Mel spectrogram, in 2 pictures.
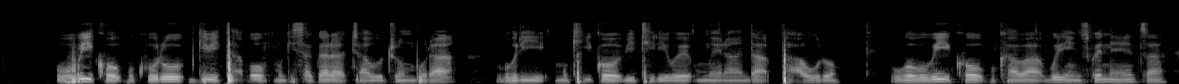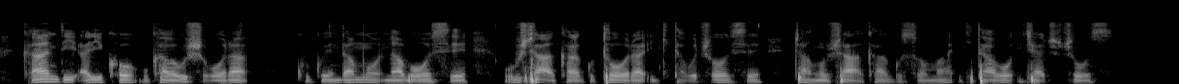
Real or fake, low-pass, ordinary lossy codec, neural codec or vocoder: real; 7.2 kHz; AAC, 32 kbps; none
